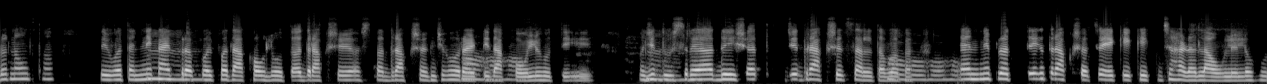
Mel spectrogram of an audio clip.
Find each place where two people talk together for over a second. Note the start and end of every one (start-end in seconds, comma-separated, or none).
none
